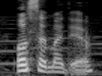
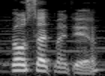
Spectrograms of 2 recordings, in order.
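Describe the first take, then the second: First: The voice is pitched deep and low. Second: The voice is at a normal pitch. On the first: The speaker calls it right. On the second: The speaker calls it wrong.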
